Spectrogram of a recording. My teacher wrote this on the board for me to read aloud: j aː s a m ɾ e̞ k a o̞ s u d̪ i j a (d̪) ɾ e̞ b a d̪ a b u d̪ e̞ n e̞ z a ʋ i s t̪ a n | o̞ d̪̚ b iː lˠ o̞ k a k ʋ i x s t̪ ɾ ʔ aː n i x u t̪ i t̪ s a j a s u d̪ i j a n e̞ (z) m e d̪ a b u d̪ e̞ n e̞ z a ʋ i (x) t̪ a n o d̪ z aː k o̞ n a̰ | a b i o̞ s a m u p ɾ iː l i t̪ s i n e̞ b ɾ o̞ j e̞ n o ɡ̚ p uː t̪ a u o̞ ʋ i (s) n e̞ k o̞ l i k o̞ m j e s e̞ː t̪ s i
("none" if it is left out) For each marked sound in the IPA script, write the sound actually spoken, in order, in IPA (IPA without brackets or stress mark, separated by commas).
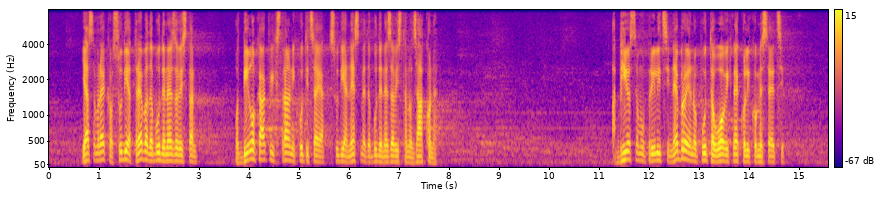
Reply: t̪, s, s, x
